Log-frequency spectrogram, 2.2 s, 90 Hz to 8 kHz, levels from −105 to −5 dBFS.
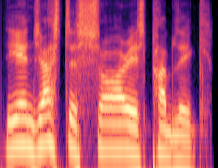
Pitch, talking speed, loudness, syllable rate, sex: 140 Hz, 135 wpm, -15 LUFS, 4.6 syllables/s, male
